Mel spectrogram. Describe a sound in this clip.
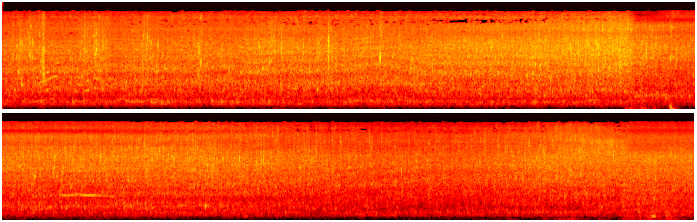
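A shallow stream trickles and babbles over rocks.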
